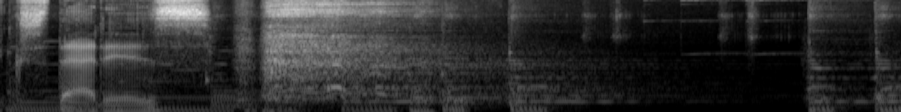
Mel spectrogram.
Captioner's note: exasperated wheezing laugh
